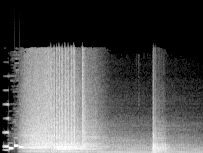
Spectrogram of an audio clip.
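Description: Logo intro sting: a few quick electronic beeps, then a loud swell of layered music and sound effects with a sharp hit about three seconds in, dying away near the end.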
